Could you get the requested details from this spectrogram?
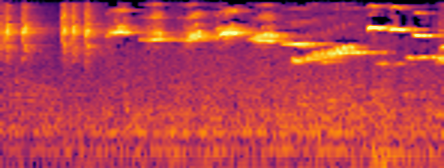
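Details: White-rumped shama singing: high whistled notes and slurred rising phrases, some buzzy high bursts at the start, delivered in a quick varied stream.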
